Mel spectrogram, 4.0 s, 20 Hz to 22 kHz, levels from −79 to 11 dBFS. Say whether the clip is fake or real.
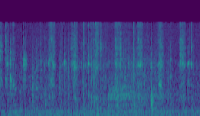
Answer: real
